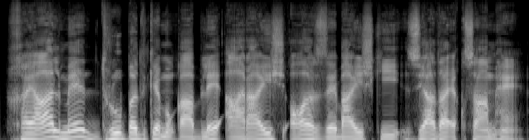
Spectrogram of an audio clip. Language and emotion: Urdu, neutral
